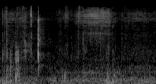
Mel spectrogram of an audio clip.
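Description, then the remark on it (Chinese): A paper book page being turned: a couple of quick crisp crinkles, then a soft, sustained papery swish, all fairly quiet with no voices. “好，下一页。”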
